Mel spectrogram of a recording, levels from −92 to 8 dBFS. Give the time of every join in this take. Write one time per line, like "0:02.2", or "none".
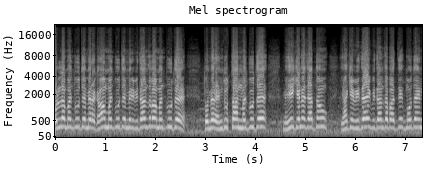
none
